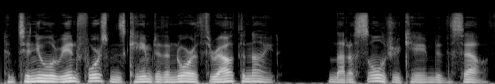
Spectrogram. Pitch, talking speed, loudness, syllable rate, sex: 120 Hz, 195 wpm, -17 LUFS, 5.2 syllables/s, male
